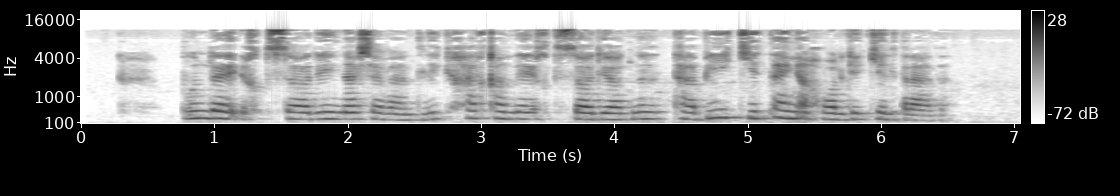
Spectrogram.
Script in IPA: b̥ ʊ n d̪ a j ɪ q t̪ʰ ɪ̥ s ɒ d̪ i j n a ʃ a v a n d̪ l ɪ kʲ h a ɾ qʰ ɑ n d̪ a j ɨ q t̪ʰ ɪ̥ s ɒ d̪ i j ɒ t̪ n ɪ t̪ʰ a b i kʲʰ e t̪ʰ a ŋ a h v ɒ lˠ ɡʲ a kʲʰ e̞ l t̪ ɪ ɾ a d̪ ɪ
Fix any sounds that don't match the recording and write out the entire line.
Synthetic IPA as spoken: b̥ ʊ n d̪ a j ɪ q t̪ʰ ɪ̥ s ɒ d̪ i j n a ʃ a v a n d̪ l ɪ kʲ h a ɾ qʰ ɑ n d̪ a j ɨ q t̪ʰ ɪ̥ s ɒ d̪ i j ɒ t̪ n ɪ t̪ʰ a b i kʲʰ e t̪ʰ a ŋ a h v ɒ lˠ ɡʲ a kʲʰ e̞ l t̪ ɪ ɾ a d̪ ɪ

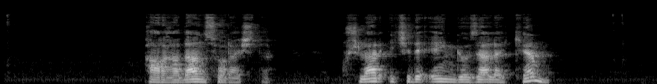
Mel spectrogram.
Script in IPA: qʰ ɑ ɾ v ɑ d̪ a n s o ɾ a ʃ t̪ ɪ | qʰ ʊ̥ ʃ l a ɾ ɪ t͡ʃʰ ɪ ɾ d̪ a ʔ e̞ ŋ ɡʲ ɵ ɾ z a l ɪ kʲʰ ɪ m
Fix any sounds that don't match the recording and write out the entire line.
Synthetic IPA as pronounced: qʰ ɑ ɾ ʁ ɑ d̪ a n s o ɾ a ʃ t̪ ɪ | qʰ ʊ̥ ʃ l a ɾ ɪ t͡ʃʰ ɪ d̪ a ʔ e̞ ŋ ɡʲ ɵ z a l ɪ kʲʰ ɪ m

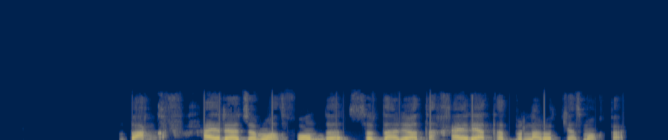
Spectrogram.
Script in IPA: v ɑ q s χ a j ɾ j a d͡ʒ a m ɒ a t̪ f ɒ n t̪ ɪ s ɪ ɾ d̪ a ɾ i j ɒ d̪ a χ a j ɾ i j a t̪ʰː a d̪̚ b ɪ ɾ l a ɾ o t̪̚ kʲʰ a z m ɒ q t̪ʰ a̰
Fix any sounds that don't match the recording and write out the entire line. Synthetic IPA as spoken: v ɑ q f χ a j ɾ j a d͡ʒ a m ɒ a t̪ f o n d̪ ɪ s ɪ ɾ d̪ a ɾ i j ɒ d̪ a χ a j ɾ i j a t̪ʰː a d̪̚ b ɪ ɾ l a ɾ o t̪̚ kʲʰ a z m ɒ q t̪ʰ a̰

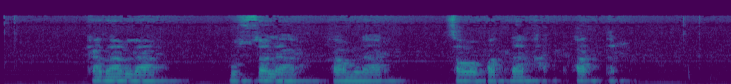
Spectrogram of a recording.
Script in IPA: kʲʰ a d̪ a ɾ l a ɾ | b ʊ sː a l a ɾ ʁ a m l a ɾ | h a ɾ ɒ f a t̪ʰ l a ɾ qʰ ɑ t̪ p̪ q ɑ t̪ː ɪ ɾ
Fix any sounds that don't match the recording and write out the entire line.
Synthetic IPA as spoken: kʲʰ a d̪ a ɾ l a ɾ | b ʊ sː a l a ɾ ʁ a m l a ɾ | s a l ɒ f a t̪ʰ l a ɾ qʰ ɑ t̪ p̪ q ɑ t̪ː ɪ ɾ

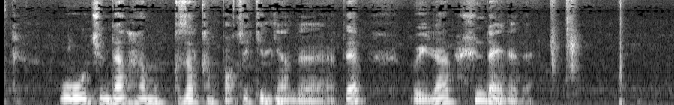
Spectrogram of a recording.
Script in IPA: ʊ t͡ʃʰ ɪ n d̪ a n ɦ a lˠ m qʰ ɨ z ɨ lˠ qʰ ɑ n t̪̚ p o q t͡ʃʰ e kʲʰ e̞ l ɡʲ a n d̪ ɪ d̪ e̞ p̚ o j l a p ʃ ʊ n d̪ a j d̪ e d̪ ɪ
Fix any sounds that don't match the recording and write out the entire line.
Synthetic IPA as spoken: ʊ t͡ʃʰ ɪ n d̪ a n ɦ a m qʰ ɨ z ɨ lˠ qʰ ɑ n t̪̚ p ɒ q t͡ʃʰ a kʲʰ e̞ l ɡʲ a n d̪ ɪ d̪ e̞ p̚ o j l a p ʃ ʊ n d̪ a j d̪ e d̪ ɪ

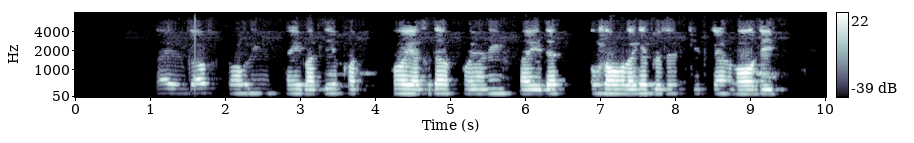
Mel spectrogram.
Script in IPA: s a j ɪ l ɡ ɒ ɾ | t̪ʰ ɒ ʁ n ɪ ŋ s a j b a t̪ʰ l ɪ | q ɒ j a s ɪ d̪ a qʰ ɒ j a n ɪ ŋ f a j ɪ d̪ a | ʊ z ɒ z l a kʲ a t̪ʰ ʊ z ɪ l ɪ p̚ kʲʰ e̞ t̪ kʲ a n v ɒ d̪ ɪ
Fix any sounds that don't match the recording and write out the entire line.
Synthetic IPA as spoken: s a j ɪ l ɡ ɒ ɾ | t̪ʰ ɒ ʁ n ɪ ŋ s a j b a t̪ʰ l ɪ | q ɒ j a s ɪ d̪ a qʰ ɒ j a n ɪ ŋ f a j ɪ d̪ a | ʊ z ɒ ʁ l a ɡʲ a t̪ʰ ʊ z ɪ l ɪ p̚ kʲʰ e̞ t̪ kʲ a n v ɒ d̪ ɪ

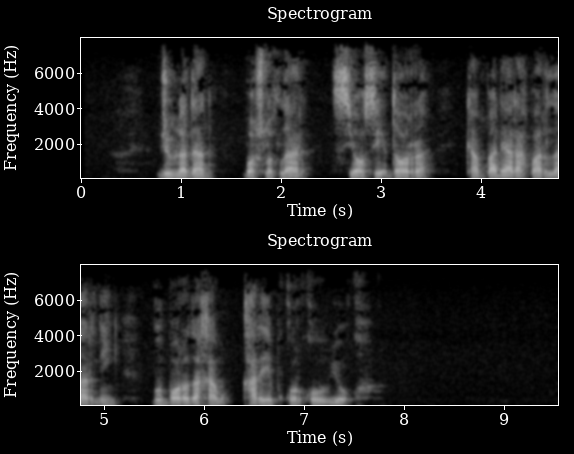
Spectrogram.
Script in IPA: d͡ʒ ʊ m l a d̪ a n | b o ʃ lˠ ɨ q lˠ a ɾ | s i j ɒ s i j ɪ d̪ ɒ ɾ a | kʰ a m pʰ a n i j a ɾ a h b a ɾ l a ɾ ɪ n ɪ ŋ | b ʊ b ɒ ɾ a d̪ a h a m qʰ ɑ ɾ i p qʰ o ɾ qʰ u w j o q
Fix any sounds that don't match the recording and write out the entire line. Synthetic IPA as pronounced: d͡ʒ ʊ m l a d̪ a n | b ɒ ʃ lˠ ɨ q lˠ a ɾ | s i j ɒ s i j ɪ d̪ ɒ ɾ a | kʰ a m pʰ a n i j a ɾ a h b a ɾ l a ɾ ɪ n ɪ ŋ | b ʊ b ɒ ɾ a d̪ a h a m qʰ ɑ ɾ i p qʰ o ɾ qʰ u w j o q

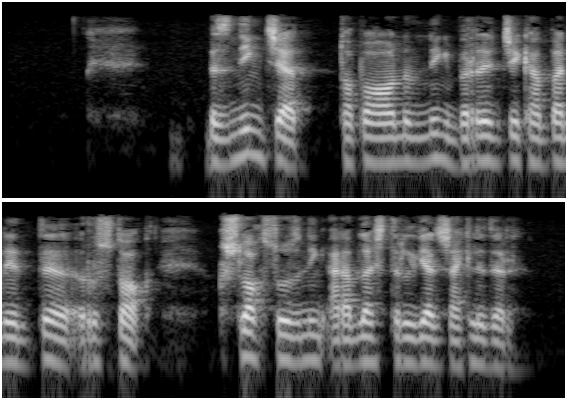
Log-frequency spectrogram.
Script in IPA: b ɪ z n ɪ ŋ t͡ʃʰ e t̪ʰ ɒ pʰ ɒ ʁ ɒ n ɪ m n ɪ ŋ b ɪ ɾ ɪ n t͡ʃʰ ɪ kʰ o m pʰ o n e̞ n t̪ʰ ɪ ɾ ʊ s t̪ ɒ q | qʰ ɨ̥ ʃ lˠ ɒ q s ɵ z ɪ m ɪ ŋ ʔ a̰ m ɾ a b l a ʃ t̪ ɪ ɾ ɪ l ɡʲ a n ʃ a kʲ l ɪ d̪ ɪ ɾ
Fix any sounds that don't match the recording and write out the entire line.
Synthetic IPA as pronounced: b ɪ z n ɪ ŋ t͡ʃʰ a t̪ʰ ɒ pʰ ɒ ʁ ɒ n ɪ m n ɪ ŋ b ɪ ɾ ɪ n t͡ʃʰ ɪ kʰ o m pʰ o n e̞ n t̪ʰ ɪ ɾ ʊ s t̪ ɒ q | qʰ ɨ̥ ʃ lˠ ɒ q s ɵ z ɪ n ɪ ŋ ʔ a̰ ɾ a b l a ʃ t̪ ɪ ɾ ɪ l ɡʲ a n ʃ a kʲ l ɪ d̪ ɪ ɾ

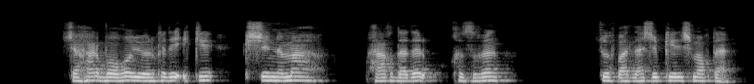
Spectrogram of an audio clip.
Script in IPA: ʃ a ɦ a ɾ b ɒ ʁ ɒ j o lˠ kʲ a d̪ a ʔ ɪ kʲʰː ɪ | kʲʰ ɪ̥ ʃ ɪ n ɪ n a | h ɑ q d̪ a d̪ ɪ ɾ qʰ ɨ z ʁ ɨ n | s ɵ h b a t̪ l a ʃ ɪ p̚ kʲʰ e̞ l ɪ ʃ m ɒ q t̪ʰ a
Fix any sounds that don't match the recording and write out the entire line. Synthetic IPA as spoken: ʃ a ɦ a ɾ b ɒ ʁ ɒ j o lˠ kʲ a d̪ a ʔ ɪ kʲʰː ɪ | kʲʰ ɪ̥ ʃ ɪ n ɪ m a | h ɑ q d̪ a d̪ ɪ ɾ qʰ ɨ z ʁ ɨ n | s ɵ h b a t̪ l a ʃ ɪ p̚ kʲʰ e̞ l ɪ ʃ m ɒ q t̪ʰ a

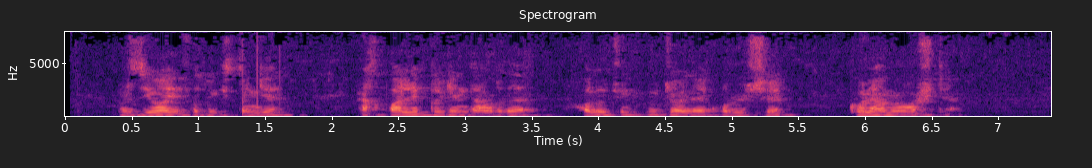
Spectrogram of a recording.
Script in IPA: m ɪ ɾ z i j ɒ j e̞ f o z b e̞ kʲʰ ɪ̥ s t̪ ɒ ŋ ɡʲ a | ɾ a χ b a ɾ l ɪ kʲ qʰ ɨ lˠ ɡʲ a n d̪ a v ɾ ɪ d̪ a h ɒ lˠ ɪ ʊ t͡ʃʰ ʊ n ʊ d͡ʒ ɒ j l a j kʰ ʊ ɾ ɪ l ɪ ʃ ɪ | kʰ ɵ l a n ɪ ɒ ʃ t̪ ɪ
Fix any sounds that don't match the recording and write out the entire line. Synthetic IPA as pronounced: m ɪ ɾ z i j ɒ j e̞ f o z b e̞ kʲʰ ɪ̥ s t̪ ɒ ŋ ɡʲ a | ɾ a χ b a ɾ l ɪ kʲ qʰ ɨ lˠ ɡʲ a n d̪ a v ɾ ɪ d̪ a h ɒ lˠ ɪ ʊ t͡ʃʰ ʊ n ʊ d͡ʒ ɒ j l a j qʰ ʊ ɾ ɪ l ɪ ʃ ɪ | kʰ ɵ l a m ɪ ɒ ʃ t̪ ɪ

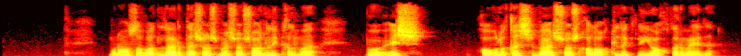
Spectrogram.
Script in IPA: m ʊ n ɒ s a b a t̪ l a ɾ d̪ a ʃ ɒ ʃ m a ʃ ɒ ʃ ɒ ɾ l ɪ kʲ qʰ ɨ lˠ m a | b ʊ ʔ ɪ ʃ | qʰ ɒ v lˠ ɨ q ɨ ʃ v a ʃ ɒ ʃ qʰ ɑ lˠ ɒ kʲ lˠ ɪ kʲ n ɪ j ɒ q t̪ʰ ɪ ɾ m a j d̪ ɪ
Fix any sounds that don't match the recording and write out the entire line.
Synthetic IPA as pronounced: m ʊ n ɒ s a b a t̪ l a ɾ d̪ a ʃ ɒ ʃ m a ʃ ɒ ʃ ɒ ɾ l ɪ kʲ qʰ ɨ lˠ m a | b ʊ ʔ ɪ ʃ | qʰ ɒ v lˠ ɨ q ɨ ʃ v a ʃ ɒ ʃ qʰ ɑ lˠ ɒ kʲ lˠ ɪ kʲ n ɪ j ɒ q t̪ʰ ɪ ɾ m a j d̪ ɪ

